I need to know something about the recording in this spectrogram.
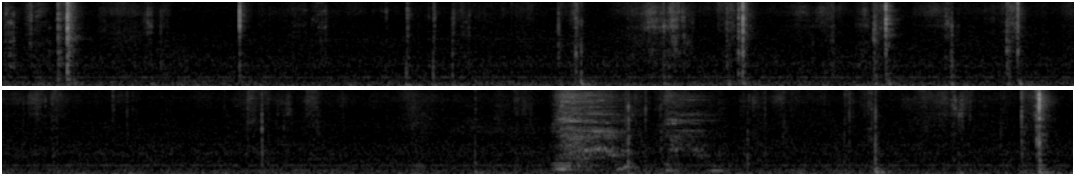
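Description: Trading cards click and rustle as they are shuffled by hand.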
